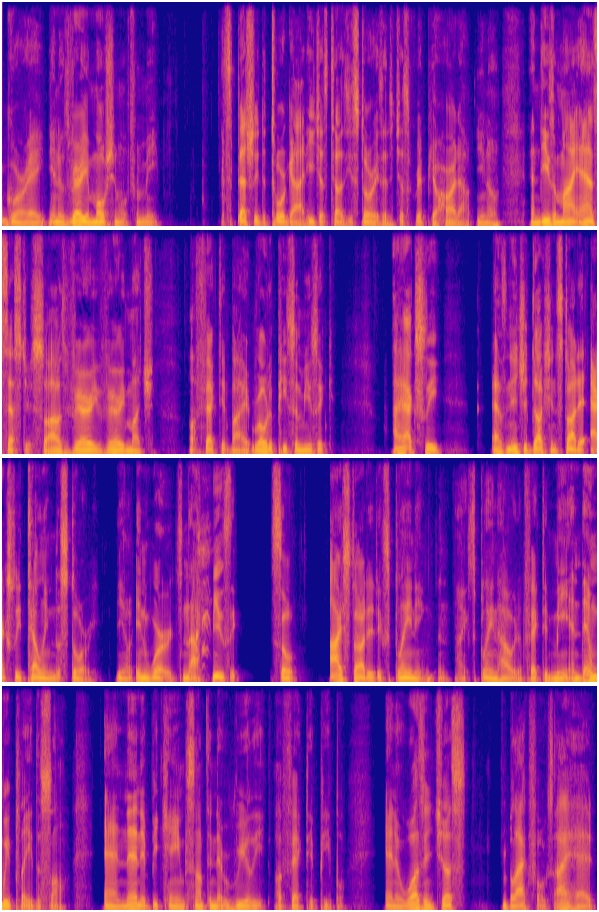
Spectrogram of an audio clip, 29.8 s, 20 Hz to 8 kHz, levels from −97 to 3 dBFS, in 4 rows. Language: English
